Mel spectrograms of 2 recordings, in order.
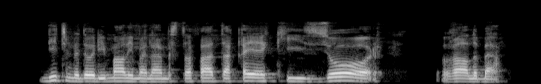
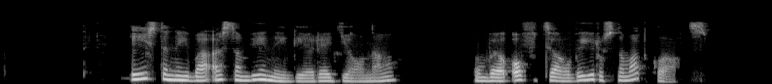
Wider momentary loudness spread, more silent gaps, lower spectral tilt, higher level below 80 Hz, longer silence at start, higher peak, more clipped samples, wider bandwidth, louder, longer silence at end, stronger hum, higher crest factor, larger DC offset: second, 9 LU vs 13 LU; second, 4.12-4.24 s, 4.30-4.35 s vs 4.30-4.73 s; about the same, -6.5 dB/octave vs -6.5 dB/octave; about the same, -66 dBFS vs -68 dBFS; second, 0.4 s vs 1.3 s; about the same, -2 dBFS vs -2 dBFS; neither; about the same, 7.8 kHz vs 7.8 kHz; first, -16 LUFS vs -19 LUFS; second, 0.4 s vs 0.65 s; neither; about the same, 16 dB vs 18 dB; neither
